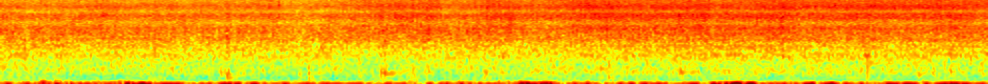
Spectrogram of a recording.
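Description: Ground spice masala frying in hot oil in a metal wok (karai), a steady sizzle as it is stirred with a metal spatula.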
